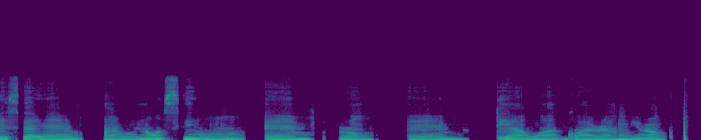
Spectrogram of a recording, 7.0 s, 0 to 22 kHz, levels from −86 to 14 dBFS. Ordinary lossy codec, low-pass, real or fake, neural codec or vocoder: none; 9.9 kHz; real; none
